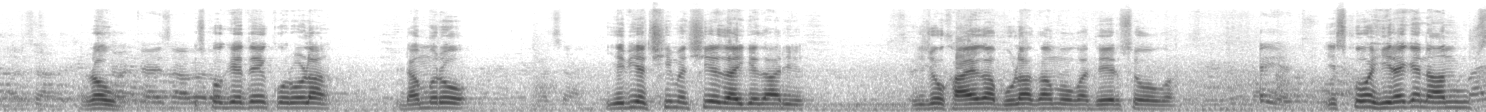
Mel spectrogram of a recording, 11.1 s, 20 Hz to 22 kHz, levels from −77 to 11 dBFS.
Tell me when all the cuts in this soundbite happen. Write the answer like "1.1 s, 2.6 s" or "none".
9.5 s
